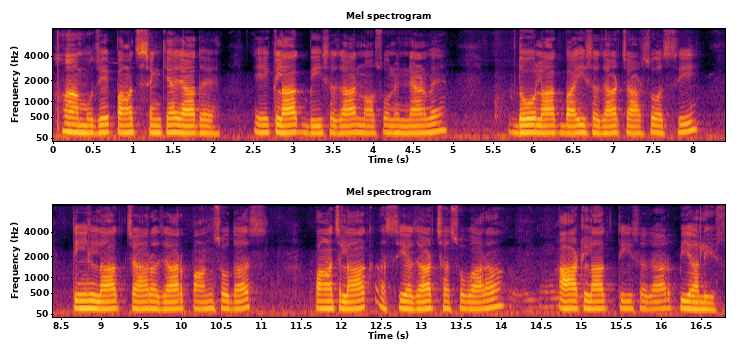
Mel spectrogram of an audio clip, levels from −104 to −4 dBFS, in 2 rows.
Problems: background sounds at intervals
